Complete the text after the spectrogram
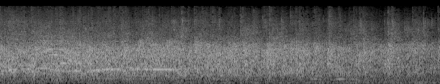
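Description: A crowd claps steadily for several seconds, a dense, continuous patter of many hands that stays loud throughout with no voices rising above it.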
